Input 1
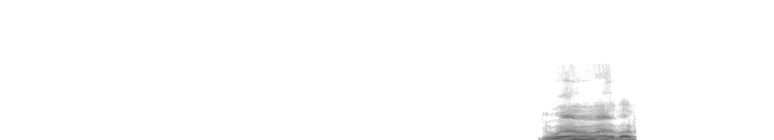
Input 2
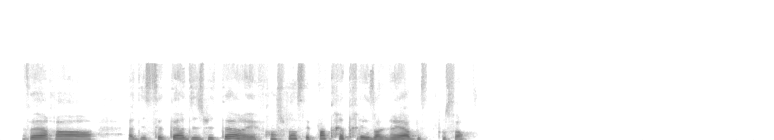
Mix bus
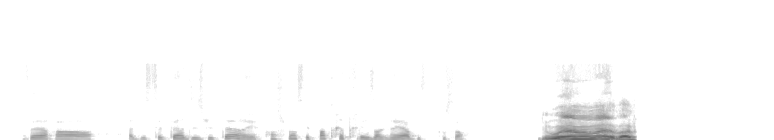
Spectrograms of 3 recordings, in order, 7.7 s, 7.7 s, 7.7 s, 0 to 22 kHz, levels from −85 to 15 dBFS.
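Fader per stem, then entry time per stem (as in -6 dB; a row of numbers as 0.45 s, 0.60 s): -0.5 dB, -17.0 dB; 0.00 s, 0.00 s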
